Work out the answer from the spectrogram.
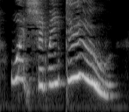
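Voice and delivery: put-on children crying out high in alarm; worried cry. A narrator's reading. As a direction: call out in a high, anxious child voice. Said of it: "The children cried out".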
